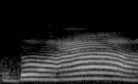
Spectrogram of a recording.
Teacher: پہ قلقلہ علو عین علو نہیں دعا نہیں ہوتا لفظ دعا عین دعا یہاں مد متصل ہے لمبا کریں گے عین کا مخرج واضح کر کے پڑھیں گے ورنہ معنی یہ نہیں رہے گا اگر دعا پڑھیں گے حمزہ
